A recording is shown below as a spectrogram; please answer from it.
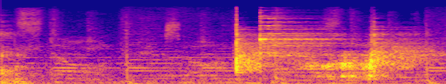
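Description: Background music with a few sharp clinks of a metal fork against a ceramic plate as rice is scraped from one plate onto another, the loudest clinks about a second in and near the end.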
